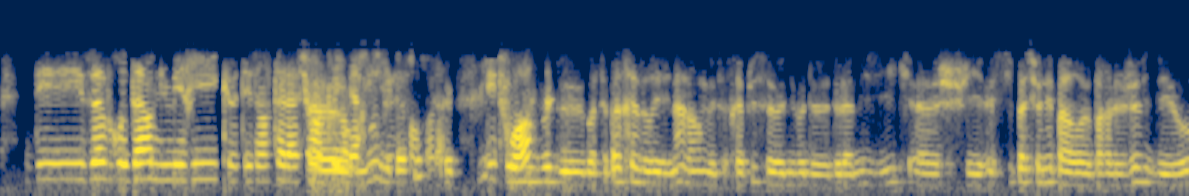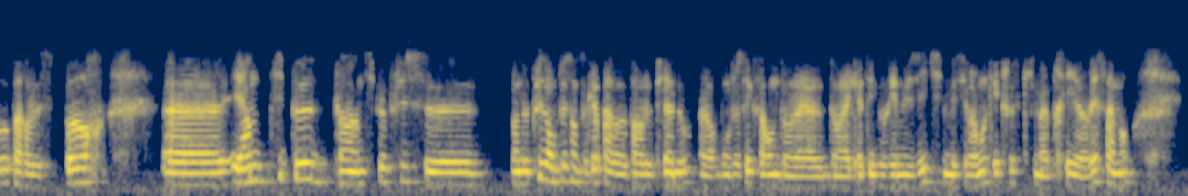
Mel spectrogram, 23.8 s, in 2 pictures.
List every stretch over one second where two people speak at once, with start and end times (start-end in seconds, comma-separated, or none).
3.1-4.4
